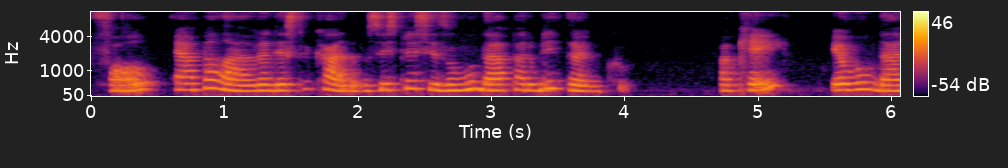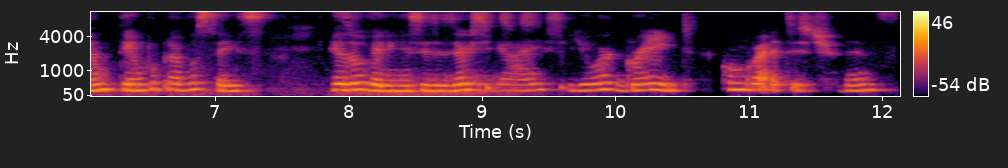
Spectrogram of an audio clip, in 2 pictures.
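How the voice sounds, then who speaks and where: Woman from Brazil, English teacher, patient didactic delivery, slightly high mellow voice, roomy echo. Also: steady tone, normal speed. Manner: clear, didactic, ends phrases with "tá?". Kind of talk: recorded classroom lesson.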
